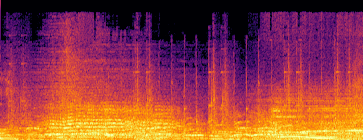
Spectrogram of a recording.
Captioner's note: elephant trumpeting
